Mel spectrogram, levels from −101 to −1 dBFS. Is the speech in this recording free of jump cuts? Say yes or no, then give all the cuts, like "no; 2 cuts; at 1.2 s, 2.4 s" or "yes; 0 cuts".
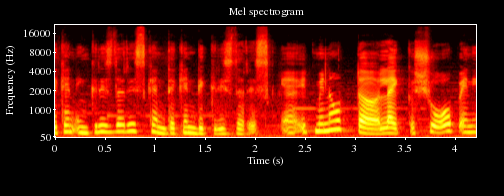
no; 1 cut; at 2.3 s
